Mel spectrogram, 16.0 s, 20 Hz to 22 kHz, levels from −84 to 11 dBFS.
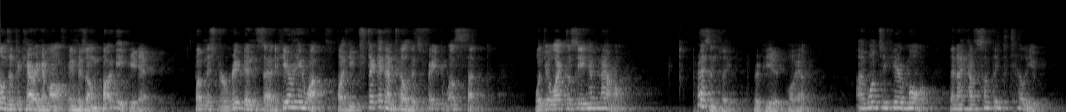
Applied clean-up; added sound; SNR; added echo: none; none; none; reverberation time 0.8 s.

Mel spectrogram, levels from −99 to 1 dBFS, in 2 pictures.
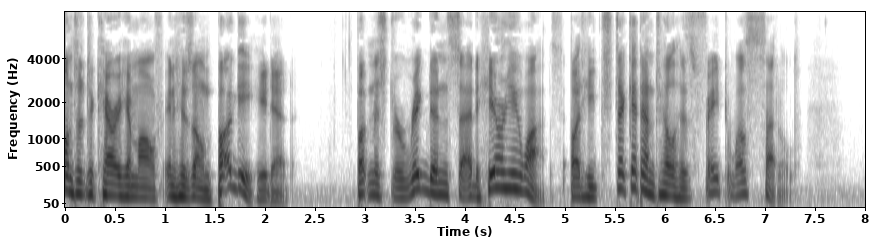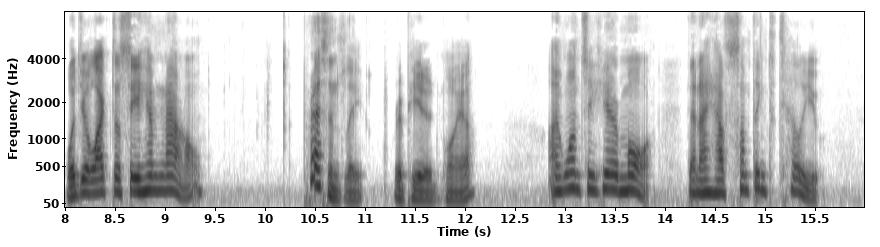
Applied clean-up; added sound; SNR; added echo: none; none; none; none.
